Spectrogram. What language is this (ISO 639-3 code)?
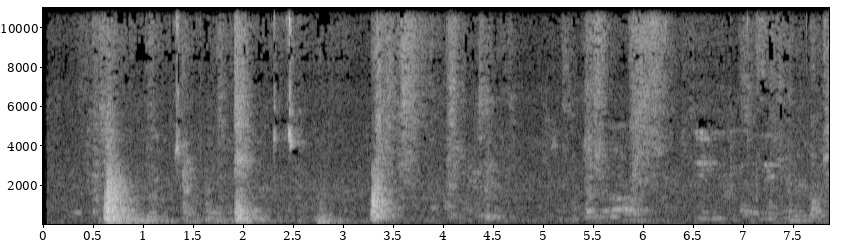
swa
